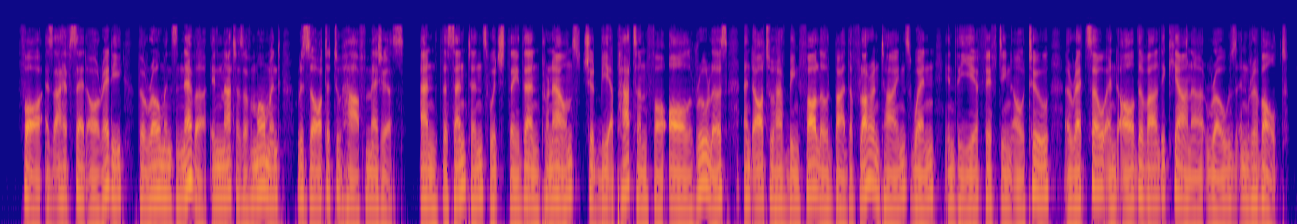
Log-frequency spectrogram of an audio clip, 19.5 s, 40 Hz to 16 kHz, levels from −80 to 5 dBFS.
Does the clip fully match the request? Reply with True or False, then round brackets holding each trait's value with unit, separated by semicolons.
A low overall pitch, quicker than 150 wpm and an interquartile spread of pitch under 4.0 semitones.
True (85 Hz; 170 wpm; 3.5 semitones)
